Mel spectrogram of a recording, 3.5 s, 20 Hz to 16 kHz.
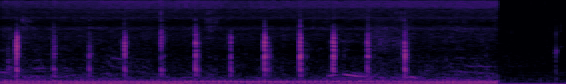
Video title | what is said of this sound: Geode Cluster 2023 cleaning #howto #rockhound #geodes #crystal #beforeandafter #rockcollection | our little knock test proved to be accurate this rock really is hollow inside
